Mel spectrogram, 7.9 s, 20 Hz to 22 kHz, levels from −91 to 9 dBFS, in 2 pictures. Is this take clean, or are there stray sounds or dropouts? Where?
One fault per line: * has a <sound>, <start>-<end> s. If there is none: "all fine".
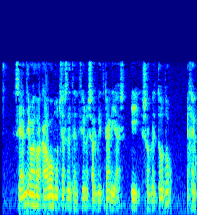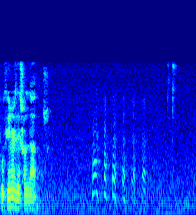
* has a laugh, 5.8-6.9 s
